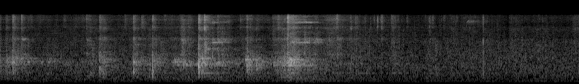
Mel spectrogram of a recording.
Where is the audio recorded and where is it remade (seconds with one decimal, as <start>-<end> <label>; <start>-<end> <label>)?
0.0-3.5 remade; 3.5-5.8 recorded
